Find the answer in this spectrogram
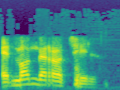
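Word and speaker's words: Rothschild: No sé si lo he pronunciado bien. ¿cómo estás? Muy bienvenido a Tu Dinero Nunca Duerme. – Muchas gracias. Y hola a todos. – ¿Lo he dicho bien? Edmond de Rochefield. – Edmond de Rochefield. – Edmond de Rochefield, perfecto.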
